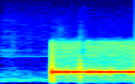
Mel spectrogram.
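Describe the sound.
A telephone intercept tone for a misdialed number begins after half a second of silence: one steady, mid-pitched electronic tone, briefly broken once, then continuing unchanged.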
